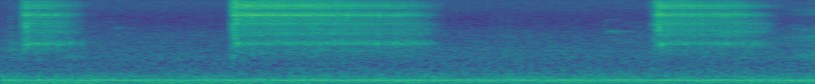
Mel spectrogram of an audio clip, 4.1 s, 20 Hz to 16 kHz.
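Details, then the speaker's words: Removed, almost 7-year-old bearing cartridge from a Davis Vantage Pro2 6410 anemometer spun by hand: each spin gives a gritty, raspy hiss of about a second that fades as it slows; a worn-out bearing needing replacement. "and here's old one right here you're gonna like so you can hear it it was time"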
